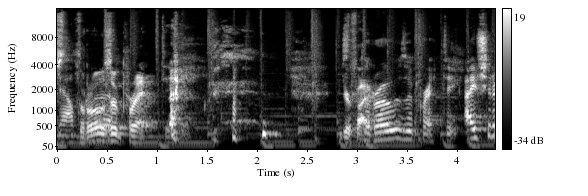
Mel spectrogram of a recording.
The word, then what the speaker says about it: Strozzapreti: Strozzapreti. You're fine. Strozzapreti. I should have warmed up. You didn't tell me. I'm not warmed up. So again, it's my fault. Strozzapreti. Yeah, do the roll R's.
